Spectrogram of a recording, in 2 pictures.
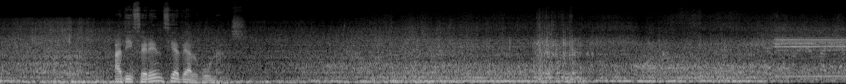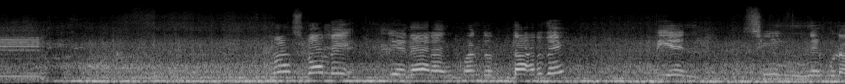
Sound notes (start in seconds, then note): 7.6 car horn honking; 11.7 speaking in foreign language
